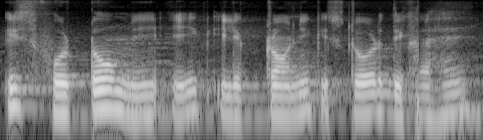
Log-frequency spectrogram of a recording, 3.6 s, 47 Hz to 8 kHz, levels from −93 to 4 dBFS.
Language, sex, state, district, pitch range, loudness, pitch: Hindi, male, Uttar Pradesh, Lucknow, 115-140 Hz, -19 LUFS, 125 Hz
